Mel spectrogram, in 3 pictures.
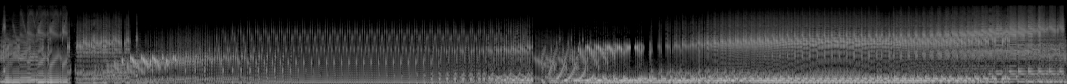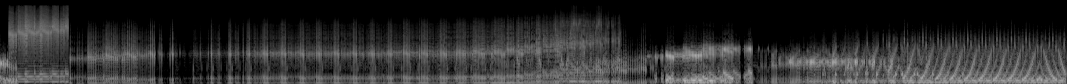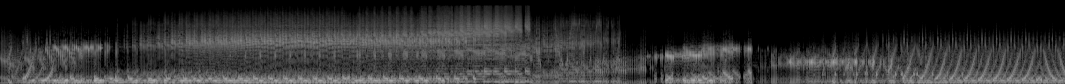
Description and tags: grainulated awesomeness
awesome synth fart i made with granuizing a bass sound
grains, granular, bass, synth, evolving, morhing, fart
